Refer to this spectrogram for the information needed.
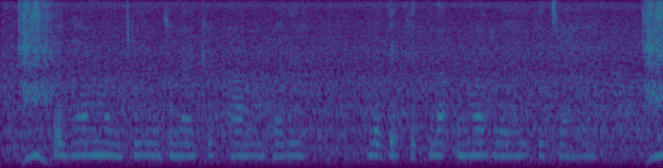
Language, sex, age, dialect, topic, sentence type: Bhojpuri, female, 18-24, Western, banking, question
